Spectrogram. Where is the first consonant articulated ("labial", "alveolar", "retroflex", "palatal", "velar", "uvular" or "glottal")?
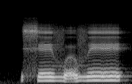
velar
